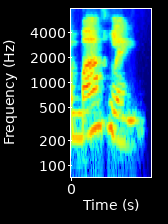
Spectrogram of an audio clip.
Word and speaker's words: Marlen: e vou chamar agora Marlen eu não sei se é Marlen Marlen eu acho que é Marlen mar vereadora pelo pt em Coronel Fabriciano acertei Boa noite acertei seu nome mesmo pronunciada Obrigada mar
